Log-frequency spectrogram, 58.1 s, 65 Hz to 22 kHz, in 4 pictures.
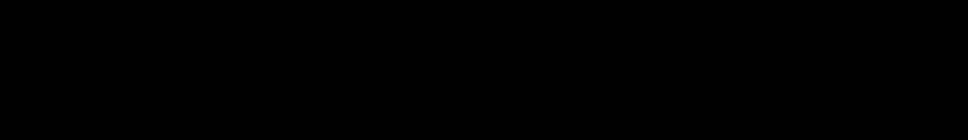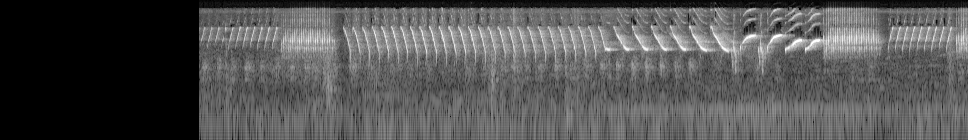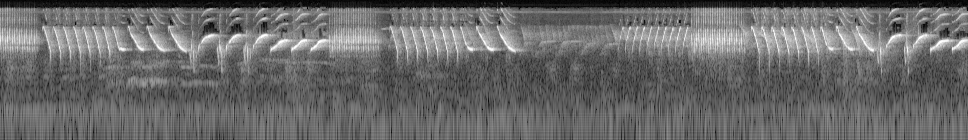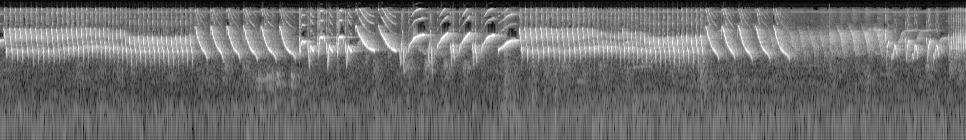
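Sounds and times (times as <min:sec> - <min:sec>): canary singing trills: 0:17.5 - 0:58.0.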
